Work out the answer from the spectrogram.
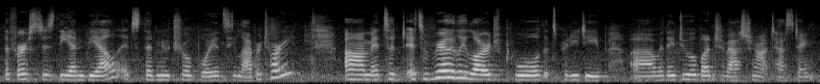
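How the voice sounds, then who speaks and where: A woman's voice: mid-range voice, a little fast, slight background noise, low-quality recording. A young woman engineering student explaining her group's plans with bubbly enthusiasm in a university lab. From United States. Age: young adult. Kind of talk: casual explanation.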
